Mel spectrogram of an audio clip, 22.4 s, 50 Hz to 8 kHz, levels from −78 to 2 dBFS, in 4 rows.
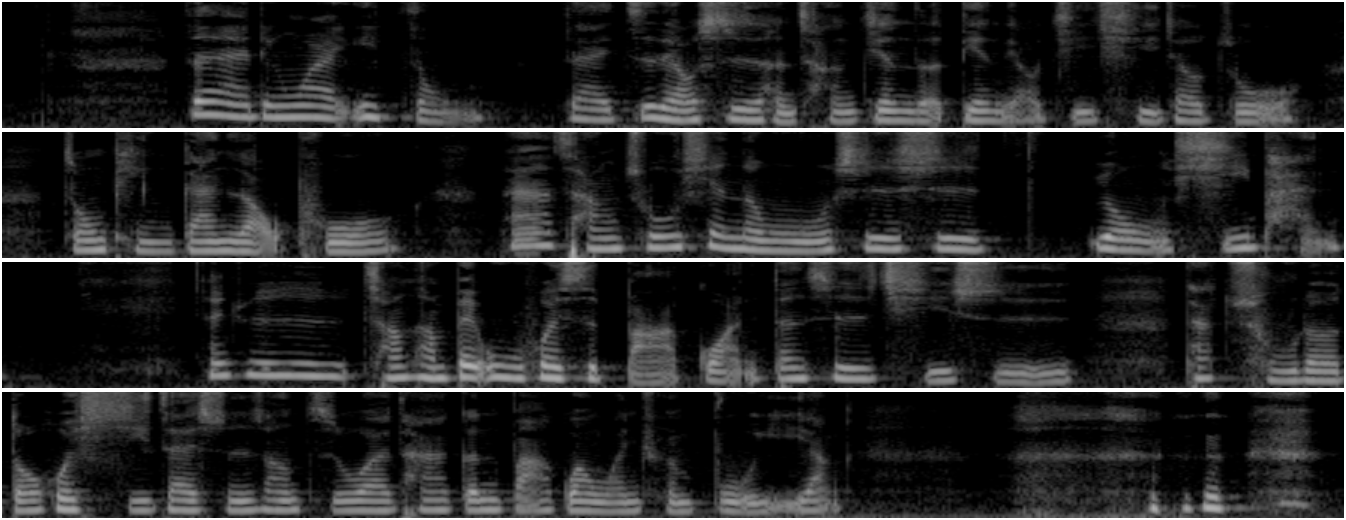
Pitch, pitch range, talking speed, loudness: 185 Hz, 170-215 Hz, 190 characters per minute, -35 LUFS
